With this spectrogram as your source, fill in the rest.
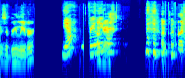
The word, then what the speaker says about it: Bri Leever: are here now with brie lever am I pronouncing that right is it Bri lever yeah Bri I'm so glad you're here welcome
